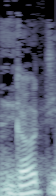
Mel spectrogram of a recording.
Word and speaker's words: Goethe: Goethe.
